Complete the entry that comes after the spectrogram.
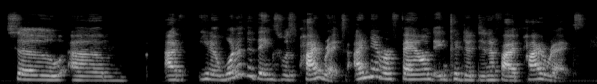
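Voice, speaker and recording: A woman, a guest on a casual live chat, talking with rambling enthusiasm in quick bursts over a video call. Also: medium pitch, pushed and bright.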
